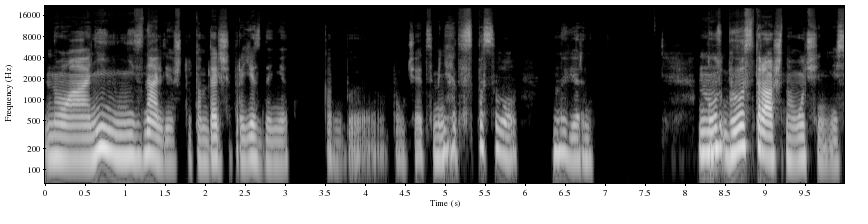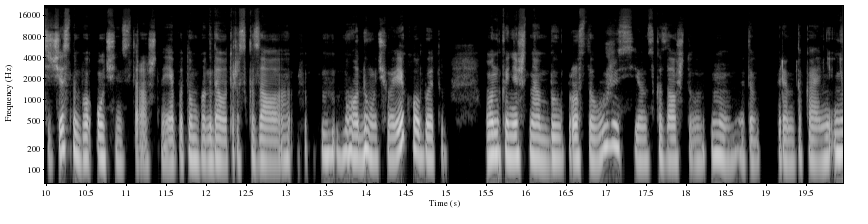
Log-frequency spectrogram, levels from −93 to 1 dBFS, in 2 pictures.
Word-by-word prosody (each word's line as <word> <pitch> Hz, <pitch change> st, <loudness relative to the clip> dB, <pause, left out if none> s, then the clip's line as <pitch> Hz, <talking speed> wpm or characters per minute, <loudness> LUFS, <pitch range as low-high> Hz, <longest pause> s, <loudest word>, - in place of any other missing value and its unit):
Ну, 150 Hz, -1 st, +3 dB
а 145 Hz, 0 st, +3 dB
они 165 Hz, +9 st, +7 dB
н 160 Hz, -4 st, +4 dB
не 160 Hz, 0 st, +4 dB
знали, 150 Hz, -4 st, +2 dB
что 130 Hz, +3 st, -12 dB
там 135 Hz, -1 st, -6 dB
дальше 145 Hz, 0 st, +1 dB
проезда 135 Hz, -2 st, -2 dB
нет. 125 Hz, 0 st, -7 dB, 0.4 s
Как -, -, -12 dB
бы, -, -, -14 dB
э, -, -, -15 dB
получается 80 Hz, -, -10 dB
меня 160 Hz, +5 st, -1 dB
это -, -, -6 dB
спасло, 170 Hz, -7 st, -1 dB, 0.4 s
наверно. 150 Hz, -5 st, -2 dB, 1.3 s
Ну, 175 Hz, +2 st, +7 dB
с 205 Hz, -, +4 dB
было 180 Hz, +6 st, +8 dB
страшно 155 Hz, -8 st, +5 dB
очень, 105 Hz, -, -2 dB
если 130 Hz, +2 st, -3 dB
честно, 180 Hz, +4 st, +1 dB
было 150 Hz, -1 st, -1 dB
очень 145 Hz, -3 st, -2 dB
страшно. 130 Hz, +1 st, -8 dB
Я 135 Hz, -, -2 dB
потом, 140 Hz, +2 st, -4 dB
когда 140 Hz, 0 st, -1 dB
вот 130 Hz, -1 st, -4 dB
рассказала 140 Hz, -1 st, -4 dB, 0.4 s
м 165 Hz, +1 st, -2 dB
молодому 155 Hz, -1 st, 0 dB
человеку 150 Hz, +5 st, 0 dB
об 160 Hz, -2 st, -2 dB
этом, 150 Hz, +4 st, -3 dB, 0.5 s
он, 160 Hz, +2 st, +3 dB
конечно, 155 Hz, -1 st, 0 dB
был 145 Hz, +2 st, -3 dB
просто 145 Hz, -1 st, -2 dB
в 135 Hz, -, -4 dB
ужасе, 210 Hz, -6 st, -3 dB
и -, -, -1 dB
он 135 Hz, -, -5 dB
сказал, 140 Hz, 0 st, -4 dB
что, 135 Hz, -1 st, -11 dB
э, -, -, -9 dB
ну, 155 Hz, -1 st, -4 dB
это 130 Hz, -4 st, -9 dB, 0.2 s
прям 130 Hz, -1 st, -5 dB
такая 130 Hz, 0 st, -6 dB
не 145 Hz, +2 st, -3 dB
не 170 Hz, +1 st, +2 dB
145 Hz, 170 wpm, -24 LUFS, 140-160 Hz, 1.3 s, было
